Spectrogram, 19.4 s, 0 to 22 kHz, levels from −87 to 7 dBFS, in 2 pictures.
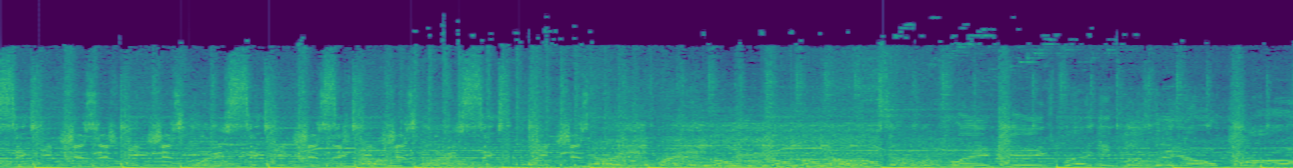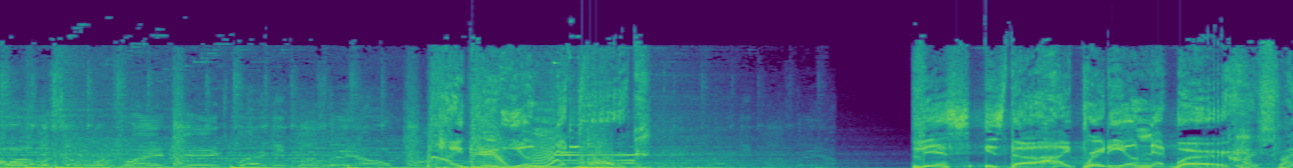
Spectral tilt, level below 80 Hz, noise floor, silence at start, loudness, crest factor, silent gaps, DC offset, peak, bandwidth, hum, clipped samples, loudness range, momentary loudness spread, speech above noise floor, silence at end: -3.5 dB/octave; -14 dBFS; -46 dBFS; 0 s; -10 LUFS; 10 dB; none; under 0.1%; 0 dBFS; 19 kHz; none; under 0.1%; 4 LU; 7 LU; 35 dB; 0 s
